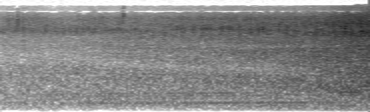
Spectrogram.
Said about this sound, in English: And another vehicle flying down.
